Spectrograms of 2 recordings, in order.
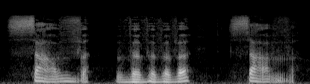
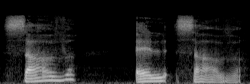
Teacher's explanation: classic ending for il and elle at the plural form, E-N-T, you don't pronounce it, so you get the sound savent, v-v-v-v, savent, okay?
